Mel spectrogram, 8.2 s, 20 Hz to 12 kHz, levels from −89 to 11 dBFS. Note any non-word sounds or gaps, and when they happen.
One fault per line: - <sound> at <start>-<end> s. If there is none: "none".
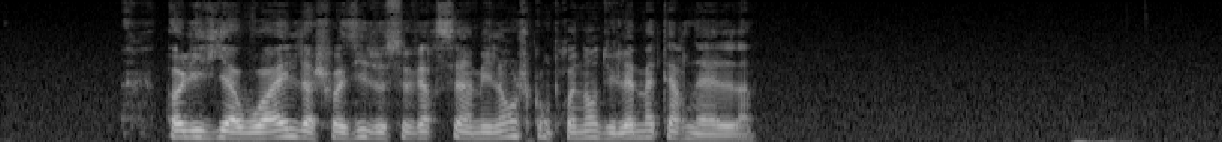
none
